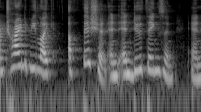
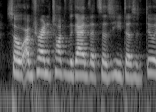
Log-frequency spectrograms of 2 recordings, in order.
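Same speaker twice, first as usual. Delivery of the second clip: ordinary talk, nothing marked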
